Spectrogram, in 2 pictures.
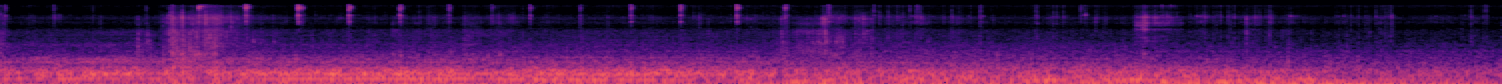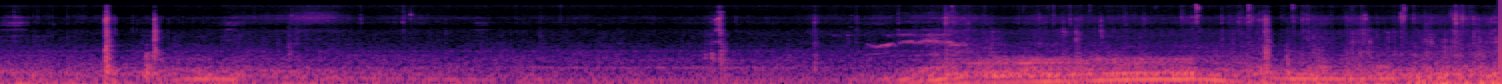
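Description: Tyres rumble over the road surface.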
